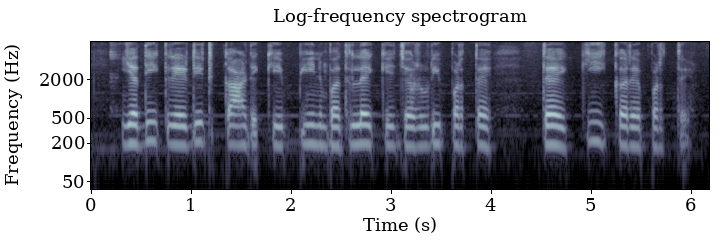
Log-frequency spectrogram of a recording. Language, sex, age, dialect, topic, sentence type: Maithili, female, 31-35, Angika, banking, question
